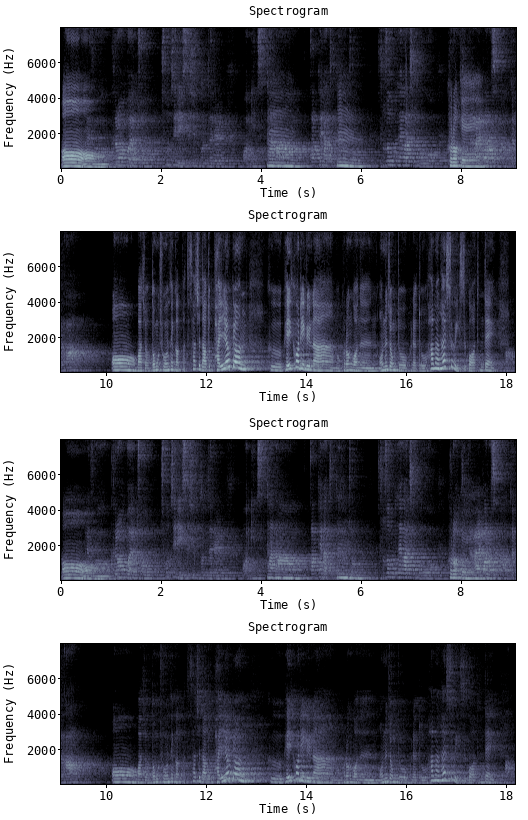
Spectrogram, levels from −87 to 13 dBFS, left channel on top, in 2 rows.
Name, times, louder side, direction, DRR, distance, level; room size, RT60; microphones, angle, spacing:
voice 1, 0.0-1.0 4.1-4.9 5.5-6.1 7.7-8.6 10.1-18.1, left 6 dB, 85° left, 13 dB, 0.3 m, -28 dB
voice 2, 0.7-6.0 6.4-9.4 14.8-14.9 18.0-18.1, equal, 50° right, -5 dB, 1.9 m, -38 dB
7.4 x 7.2 x 4.2 m, 2.4 s
head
